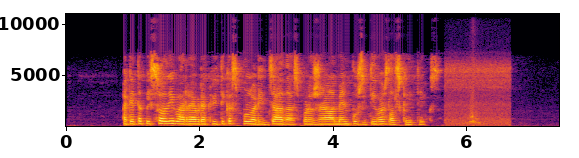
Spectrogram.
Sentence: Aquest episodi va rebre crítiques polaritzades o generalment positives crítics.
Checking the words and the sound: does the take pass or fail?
fail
